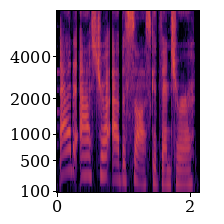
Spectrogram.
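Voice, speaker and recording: An actress playing a polite, formal young guild receptionist who gives welcoming explanations in a video game. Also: female voice, mid-range voice, animated, sharp tone, slight background noise. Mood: formal, encouraging. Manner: formal, courteous, measured explaining. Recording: clean voice over game music.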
